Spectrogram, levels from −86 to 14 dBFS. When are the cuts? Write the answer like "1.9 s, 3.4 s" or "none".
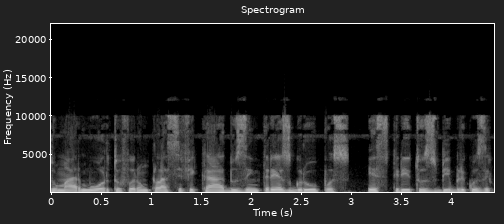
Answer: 1.0 s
